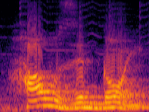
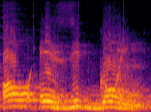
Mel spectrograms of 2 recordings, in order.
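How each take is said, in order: First: How and is are joined into one contracted syllable. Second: How and is are said as separate full words. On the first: The speaker calls it right. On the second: The speaker calls it wrong.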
